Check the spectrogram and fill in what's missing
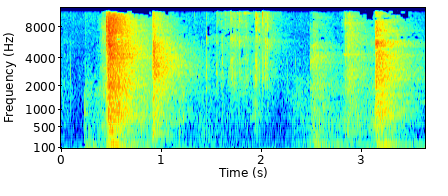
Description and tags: War room doors
from inside a 1960's Canadian Emergency Government Headquarters or "Diefenbunker"
Binaural recording using CoreSound mics and Marantz PMD 661 48kHhz
metal, door, rolling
